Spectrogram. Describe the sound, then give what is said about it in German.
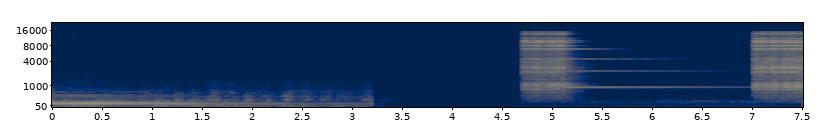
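A telephone ringing unanswered: after a low drone cuts off into silence, two bright, loud rings sound, each trailing off, with a pause between them. “Meine Auftraggeberin ging nicht ans Telefon und niemand öffnete an ihrer Tür.”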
